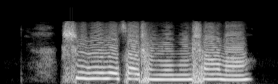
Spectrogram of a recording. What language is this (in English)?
Chinese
